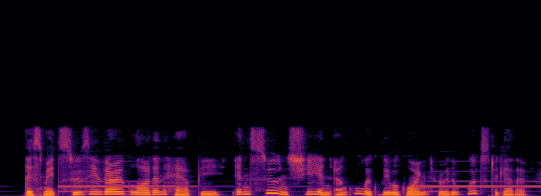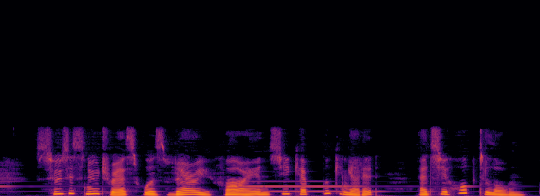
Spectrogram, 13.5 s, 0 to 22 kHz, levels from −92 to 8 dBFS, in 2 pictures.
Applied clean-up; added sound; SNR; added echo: classical method log-MMSE.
